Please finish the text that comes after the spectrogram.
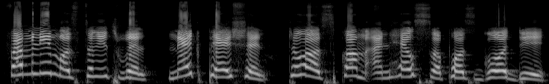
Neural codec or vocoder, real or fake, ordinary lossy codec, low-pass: none; real; none; none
